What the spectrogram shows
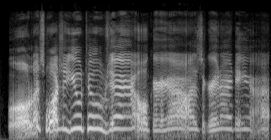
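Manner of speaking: very high, rasping, creaky voice. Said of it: "Why does my Lauren Michael always just sound like".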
